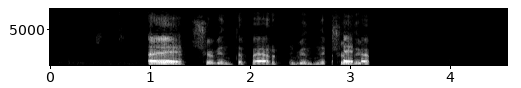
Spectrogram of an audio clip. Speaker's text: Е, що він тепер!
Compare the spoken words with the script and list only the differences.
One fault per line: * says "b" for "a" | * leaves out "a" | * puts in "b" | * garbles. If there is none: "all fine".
* garbles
